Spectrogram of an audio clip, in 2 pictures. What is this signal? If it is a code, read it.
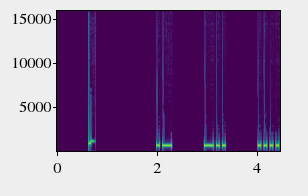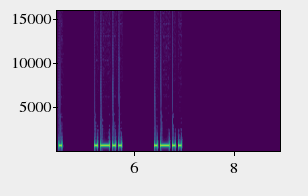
Morse code, heard as a keyed tone, about 20 wpm, spaced as for 10 wpm, 700 Hz. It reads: AD5LL
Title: 102 Lesson 17g - Letter u - Call Signs 20wpm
